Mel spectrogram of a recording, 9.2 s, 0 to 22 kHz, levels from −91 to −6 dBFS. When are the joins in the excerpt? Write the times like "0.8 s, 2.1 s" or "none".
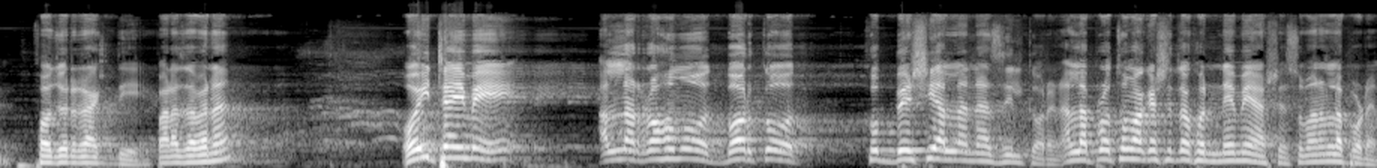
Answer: none

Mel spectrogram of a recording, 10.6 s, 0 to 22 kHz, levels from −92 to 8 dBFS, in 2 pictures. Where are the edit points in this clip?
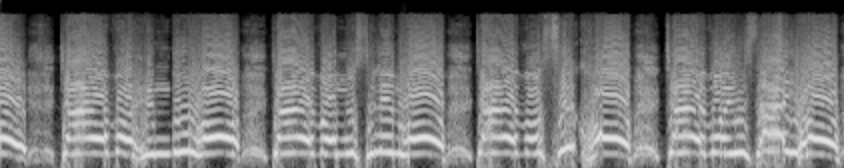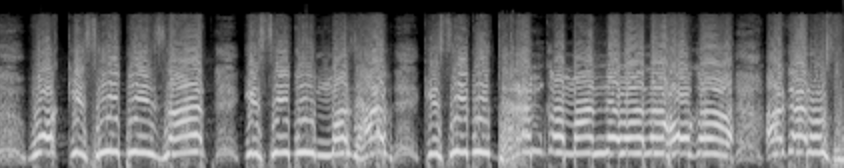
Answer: none

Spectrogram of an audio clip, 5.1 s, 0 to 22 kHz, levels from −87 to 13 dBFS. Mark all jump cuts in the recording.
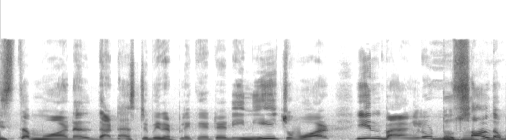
none

